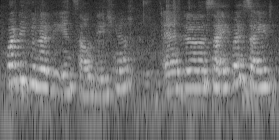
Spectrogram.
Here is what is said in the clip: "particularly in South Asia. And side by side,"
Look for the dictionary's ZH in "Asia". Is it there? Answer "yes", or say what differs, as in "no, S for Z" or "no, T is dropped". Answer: no, SH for ZH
